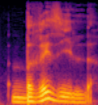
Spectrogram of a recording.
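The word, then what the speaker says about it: Brésil: L Brazil. L Brazil. Okay. You will pronounce the final L here.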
